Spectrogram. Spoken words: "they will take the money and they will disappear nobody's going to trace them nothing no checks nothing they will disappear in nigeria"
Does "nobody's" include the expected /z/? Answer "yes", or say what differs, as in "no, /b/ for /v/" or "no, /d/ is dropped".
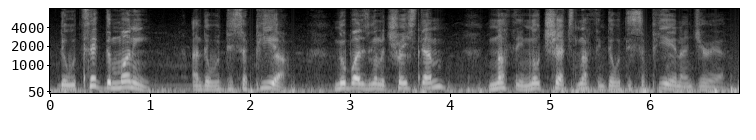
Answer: yes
